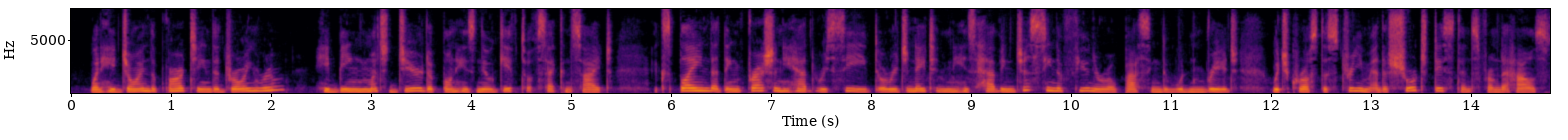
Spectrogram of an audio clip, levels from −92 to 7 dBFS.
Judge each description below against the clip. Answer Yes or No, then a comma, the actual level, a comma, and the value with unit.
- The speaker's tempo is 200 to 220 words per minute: Yes, fast, 205 wpm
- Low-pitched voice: No, high, 215 Hz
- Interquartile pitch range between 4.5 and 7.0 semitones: No, narrow, 2.4 semitones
